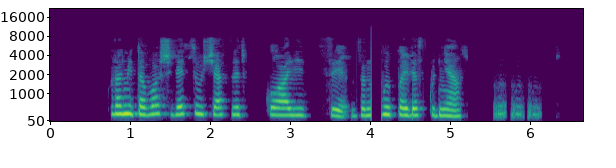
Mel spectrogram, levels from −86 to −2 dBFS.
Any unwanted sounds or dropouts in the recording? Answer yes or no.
yes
